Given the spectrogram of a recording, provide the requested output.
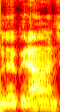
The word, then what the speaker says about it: Legrand: Well, yeah, Legrand, for people who aren't familiar with it, and I have to say thanks for saying Legrand, just the French way that it should be pronounced.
